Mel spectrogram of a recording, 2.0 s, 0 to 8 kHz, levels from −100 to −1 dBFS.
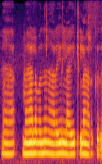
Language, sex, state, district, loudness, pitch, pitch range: Tamil, female, Tamil Nadu, Kanyakumari, -12 LUFS, 195 Hz, 195-200 Hz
